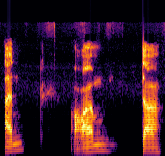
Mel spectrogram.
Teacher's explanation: We read clearly without gunna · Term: izhar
